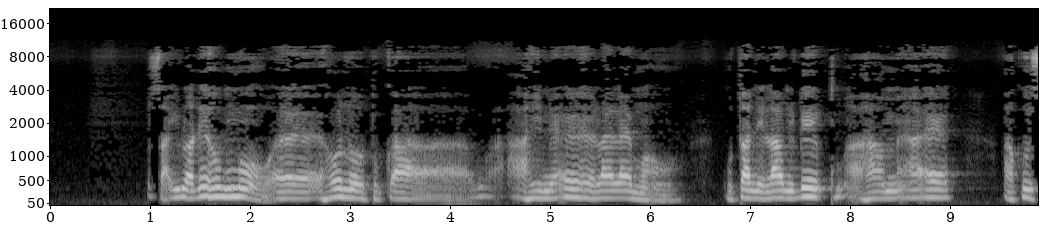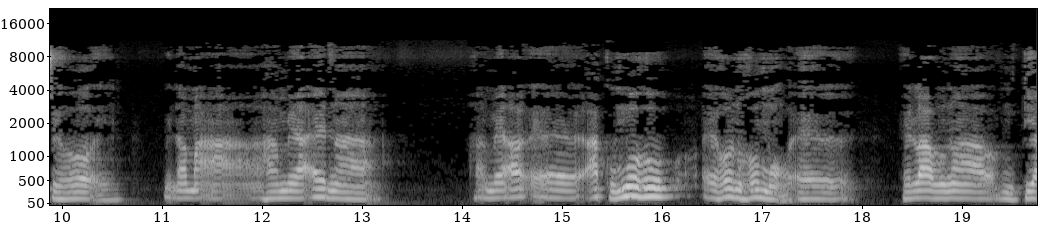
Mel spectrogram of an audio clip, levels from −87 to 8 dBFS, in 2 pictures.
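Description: Heavy lossy encoding, likely MP3, runs from start to finish. Starved of bits, the encoder drops everything above 11.3 kHz and discards the quieter frequency lines, which then drop in and out from one frame to the next. The damage is severe enough to fit a 32 kbps encode. The speech comes across dull and watery, with a swirling, metallic shimmer on s sounds and softened, smeared consonant onsets.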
